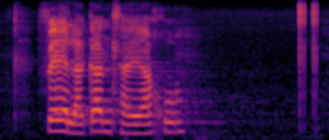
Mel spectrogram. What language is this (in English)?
Tswana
